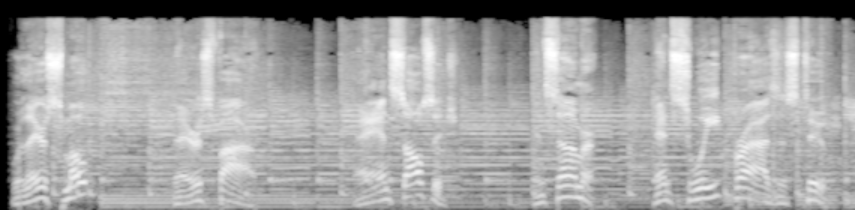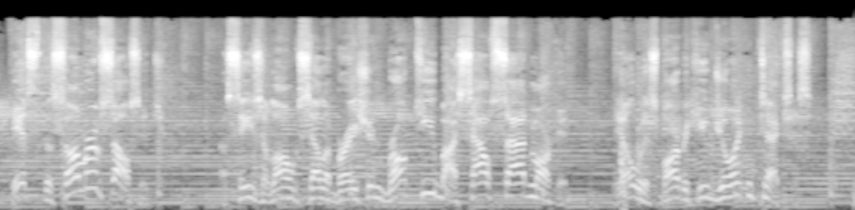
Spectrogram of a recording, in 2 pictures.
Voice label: Conversational male voice, Video Games, Video Game Voices; Video Game Voices Suitable For Character Dialogue, Narration, Cutscenes, And; South Side Market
